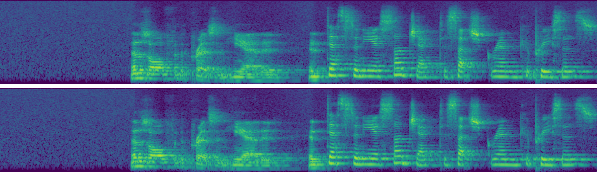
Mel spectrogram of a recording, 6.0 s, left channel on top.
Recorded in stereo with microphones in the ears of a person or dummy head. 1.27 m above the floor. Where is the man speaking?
10° left (ahead or behind), 1.0 m; by 3.2 s 50° right (ahead or behind), 1.1 m.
